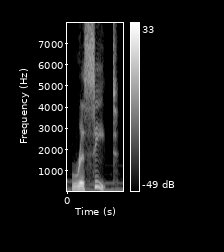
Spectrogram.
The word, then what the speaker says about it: receipt: Receipt. The letter P is silent.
